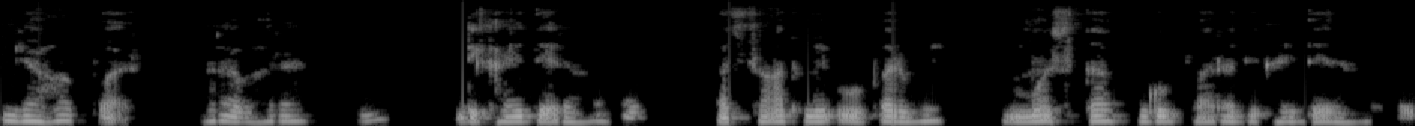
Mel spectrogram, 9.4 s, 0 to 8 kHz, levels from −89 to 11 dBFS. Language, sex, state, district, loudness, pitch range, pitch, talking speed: Hindi, male, Chhattisgarh, Balrampur, -33 LUFS, 110-130 Hz, 125 Hz, 115 wpm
